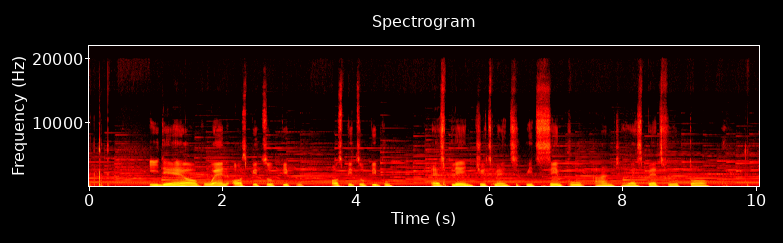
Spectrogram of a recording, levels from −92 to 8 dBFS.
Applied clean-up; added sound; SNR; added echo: none; Chime; 16 dB; none.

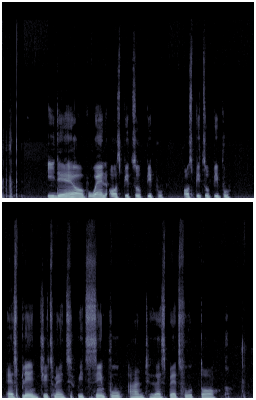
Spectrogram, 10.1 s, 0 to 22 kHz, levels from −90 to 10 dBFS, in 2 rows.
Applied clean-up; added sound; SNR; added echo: none; none; none; none.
